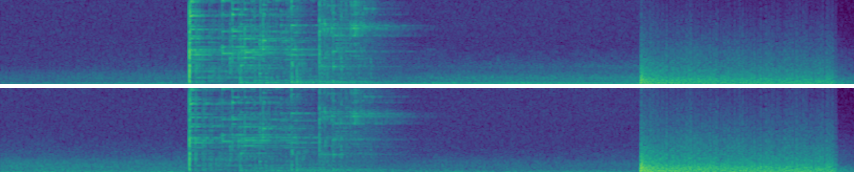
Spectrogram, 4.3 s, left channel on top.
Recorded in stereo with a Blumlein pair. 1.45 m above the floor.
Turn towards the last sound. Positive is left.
turn(degrees=-15)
